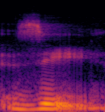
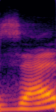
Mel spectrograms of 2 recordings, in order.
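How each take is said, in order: First: It is said with an American English pronunciation. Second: It is said with a British English pronunciation. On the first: "in American English they call the last letter of the alphabet" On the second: "In British English we say"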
